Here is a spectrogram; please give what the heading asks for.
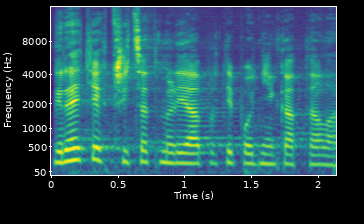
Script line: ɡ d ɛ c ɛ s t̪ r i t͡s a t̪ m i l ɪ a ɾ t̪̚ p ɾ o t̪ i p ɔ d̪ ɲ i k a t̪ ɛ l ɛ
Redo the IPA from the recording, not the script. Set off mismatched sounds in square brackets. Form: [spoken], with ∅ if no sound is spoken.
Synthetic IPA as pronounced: ɡ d ɛ c ɛ [x] t̪ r i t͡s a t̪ m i l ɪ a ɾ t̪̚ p ɾ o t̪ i p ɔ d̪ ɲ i k a t̪ ɛ l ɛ

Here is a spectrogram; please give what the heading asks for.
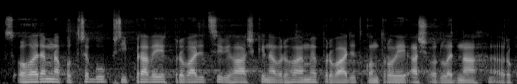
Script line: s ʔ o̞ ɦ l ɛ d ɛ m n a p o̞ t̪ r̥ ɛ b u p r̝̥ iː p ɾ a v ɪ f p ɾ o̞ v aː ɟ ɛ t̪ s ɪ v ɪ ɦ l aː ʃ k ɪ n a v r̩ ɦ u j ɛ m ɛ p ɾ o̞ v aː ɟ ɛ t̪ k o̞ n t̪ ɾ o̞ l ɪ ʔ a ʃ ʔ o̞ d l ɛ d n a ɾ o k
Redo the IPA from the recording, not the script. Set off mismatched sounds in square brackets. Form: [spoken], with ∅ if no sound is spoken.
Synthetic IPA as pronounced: s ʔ o̞ ɦ l ɛ d ɛ m n a p o̞ t̪ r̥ ɛ b u p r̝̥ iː p ɾ a v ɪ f p ɾ o̞ v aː ɟ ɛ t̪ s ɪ v ɪ ɦ l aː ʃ k ɪ n a v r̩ ɦ u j ɛ m ɛ p ɾ o̞ v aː ɟ ɛ t̪ k o̞ n t̪ ɾ o̞ l ɪ ʔ a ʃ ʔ o̞ d l ɛ d n a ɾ o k

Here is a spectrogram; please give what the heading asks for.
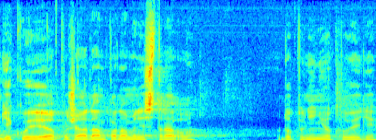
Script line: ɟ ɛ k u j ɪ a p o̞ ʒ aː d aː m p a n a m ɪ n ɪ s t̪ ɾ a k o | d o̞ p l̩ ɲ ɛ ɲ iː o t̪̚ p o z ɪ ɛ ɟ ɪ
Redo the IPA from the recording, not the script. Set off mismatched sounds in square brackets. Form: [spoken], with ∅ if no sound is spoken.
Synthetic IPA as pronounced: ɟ ɛ k u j ɪ a p o̞ ʒ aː d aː m p a n a m ɪ n ɪ s t̪ ɾ a [ʔ] o | d o̞ p l̩ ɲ ɛ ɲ iː o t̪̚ p o [v] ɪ ɛ ɟ ɪ

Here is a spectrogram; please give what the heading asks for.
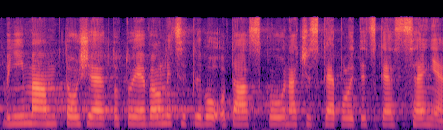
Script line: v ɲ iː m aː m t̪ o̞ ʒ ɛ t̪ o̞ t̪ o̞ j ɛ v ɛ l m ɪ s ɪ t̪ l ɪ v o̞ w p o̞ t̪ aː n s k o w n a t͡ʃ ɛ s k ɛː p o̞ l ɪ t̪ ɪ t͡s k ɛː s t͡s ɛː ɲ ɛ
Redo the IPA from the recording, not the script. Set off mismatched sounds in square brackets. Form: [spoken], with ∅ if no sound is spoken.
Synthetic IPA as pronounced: v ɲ iː m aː m t̪ o̞ ʒ ɛ t̪ o̞ t̪ o̞ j ɛ v ɛ l m ɪ [t͡s] ɪ t̪ l ɪ v o̞ w [ʔ] o̞ t̪ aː [∅] s k o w n a t͡ʃ ɛ s k ɛː p o̞ l ɪ t̪ ɪ t͡s k ɛː s t͡s ɛː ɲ ɛ

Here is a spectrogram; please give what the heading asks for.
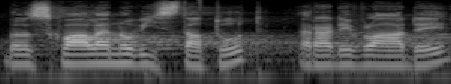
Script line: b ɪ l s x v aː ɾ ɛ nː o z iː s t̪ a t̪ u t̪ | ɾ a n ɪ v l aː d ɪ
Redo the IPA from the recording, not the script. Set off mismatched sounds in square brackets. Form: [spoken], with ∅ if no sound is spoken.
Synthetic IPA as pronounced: b ɪ l s x v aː [l] ɛ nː o [v] iː s t̪ a t̪ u t̪ | ɾ a [d] ɪ v l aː d ɪ

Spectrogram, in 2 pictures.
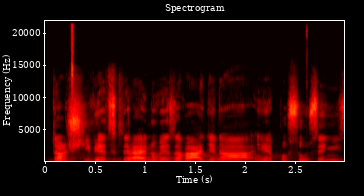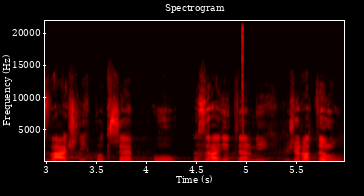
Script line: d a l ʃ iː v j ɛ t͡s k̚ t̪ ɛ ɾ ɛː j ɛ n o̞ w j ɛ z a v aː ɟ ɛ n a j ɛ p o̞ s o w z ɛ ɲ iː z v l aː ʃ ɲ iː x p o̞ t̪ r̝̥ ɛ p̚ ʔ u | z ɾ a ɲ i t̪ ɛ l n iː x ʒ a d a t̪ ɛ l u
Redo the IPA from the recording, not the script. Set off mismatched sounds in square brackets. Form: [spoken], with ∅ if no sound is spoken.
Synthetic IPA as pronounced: d a l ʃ iː v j ɛ t͡s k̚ t̪ ɛ ɾ [aː] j ɛ n o̞ [v] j ɛ z a v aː ɟ ɛ n a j ɛ p o̞ s o w z ɛ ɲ iː z v l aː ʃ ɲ iː x p o̞ t̪ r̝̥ ɛ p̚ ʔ u | z ɾ a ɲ [ɪ] t̪ ɛ l n iː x ʒ a d a t̪ ɛ l [uː]

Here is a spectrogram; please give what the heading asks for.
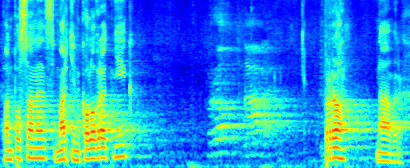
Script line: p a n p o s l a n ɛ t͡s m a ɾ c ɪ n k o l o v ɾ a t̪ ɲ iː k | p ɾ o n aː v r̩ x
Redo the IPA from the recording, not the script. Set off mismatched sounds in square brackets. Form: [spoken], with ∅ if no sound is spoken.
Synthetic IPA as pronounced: p a n p o s l a n ɛ t͡s m a ɾ c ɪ n k o l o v ɾ a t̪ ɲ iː k | p ɾ o n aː v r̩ x

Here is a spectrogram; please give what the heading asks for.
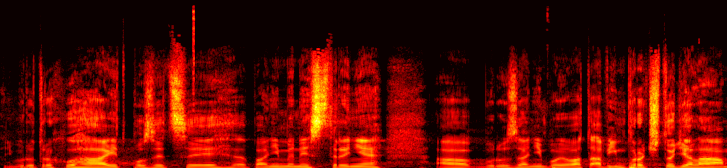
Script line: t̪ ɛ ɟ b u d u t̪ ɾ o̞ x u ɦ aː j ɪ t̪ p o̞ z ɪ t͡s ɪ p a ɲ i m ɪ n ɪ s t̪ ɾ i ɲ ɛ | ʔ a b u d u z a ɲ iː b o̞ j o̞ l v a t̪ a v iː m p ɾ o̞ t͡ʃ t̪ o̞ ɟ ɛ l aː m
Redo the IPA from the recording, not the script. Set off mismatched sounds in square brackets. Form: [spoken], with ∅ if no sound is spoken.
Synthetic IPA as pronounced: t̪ ɛ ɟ b u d u t̪ ɾ o̞ x u ɦ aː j ɪ t̪ p o̞ z ɪ t͡s ɪ p a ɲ i m ɪ n ɪ s t̪ ɾ [ɪ] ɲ ɛ | ʔ a b u d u z a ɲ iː b o̞ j o̞ [∅] v a t̪ a v iː m p ɾ o̞ t͡ʃ t̪ o̞ ɟ ɛ l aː m

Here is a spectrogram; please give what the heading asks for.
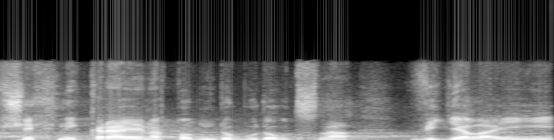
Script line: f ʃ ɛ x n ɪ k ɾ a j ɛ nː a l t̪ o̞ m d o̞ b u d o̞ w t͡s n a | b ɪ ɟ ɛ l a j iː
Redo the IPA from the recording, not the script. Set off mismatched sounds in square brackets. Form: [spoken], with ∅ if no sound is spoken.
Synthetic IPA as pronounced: f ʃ ɛ x n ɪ k ɾ a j ɛ [n] a [∅] t̪ o̞ m d o̞ b u d o̞ w t͡s n a | [v] ɪ ɟ ɛ l a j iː

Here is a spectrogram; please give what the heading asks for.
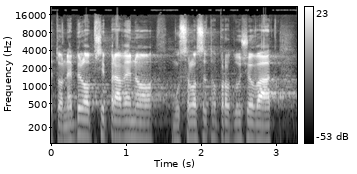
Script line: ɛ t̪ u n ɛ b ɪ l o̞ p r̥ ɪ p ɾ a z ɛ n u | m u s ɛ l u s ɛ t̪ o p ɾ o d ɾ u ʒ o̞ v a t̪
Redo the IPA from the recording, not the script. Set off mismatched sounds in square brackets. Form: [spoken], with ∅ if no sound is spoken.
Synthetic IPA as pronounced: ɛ t̪ [o] n ɛ b ɪ l o̞ p r̥ ɪ p ɾ a [v] ɛ n [o] | m u s ɛ l [o] s ɛ t̪ o p ɾ o d [l] u ʒ o̞ v a t̪

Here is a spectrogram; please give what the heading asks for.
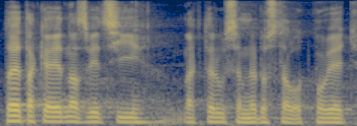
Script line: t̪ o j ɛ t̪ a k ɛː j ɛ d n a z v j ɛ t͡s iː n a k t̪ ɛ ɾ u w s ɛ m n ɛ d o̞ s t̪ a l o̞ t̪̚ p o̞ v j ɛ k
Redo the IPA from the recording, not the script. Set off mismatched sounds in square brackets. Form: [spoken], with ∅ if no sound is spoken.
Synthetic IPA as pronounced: t̪ o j ɛ t̪ a k ɛː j ɛ d n a z v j ɛ t͡s iː n a k t̪ ɛ ɾ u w s ɛ m n ɛ d o̞ s t̪ a l o̞ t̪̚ p o̞ v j ɛ [c]

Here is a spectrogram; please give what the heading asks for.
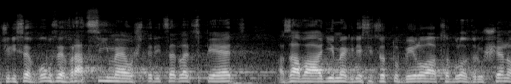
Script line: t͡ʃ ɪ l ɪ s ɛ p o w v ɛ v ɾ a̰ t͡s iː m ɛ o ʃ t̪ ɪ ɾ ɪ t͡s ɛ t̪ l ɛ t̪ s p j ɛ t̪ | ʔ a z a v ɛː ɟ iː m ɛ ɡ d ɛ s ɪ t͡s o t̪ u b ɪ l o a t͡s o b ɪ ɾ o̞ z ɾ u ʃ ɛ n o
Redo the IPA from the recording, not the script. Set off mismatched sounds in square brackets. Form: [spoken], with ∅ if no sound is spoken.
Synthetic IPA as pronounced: t͡ʃ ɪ l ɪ s ɛ p o w [z] ɛ v ɾ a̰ t͡s iː m ɛ o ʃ t̪ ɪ ɾ ɪ t͡s ɛ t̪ l ɛ t̪ s p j ɛ t̪ | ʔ a z a v [aː] ɟ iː m ɛ ɡ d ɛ s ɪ t͡s o t̪ u b ɪ l o a t͡s o b ɪ [l] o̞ z ɾ u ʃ ɛ n o

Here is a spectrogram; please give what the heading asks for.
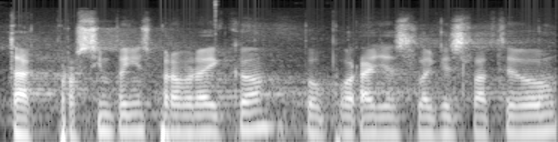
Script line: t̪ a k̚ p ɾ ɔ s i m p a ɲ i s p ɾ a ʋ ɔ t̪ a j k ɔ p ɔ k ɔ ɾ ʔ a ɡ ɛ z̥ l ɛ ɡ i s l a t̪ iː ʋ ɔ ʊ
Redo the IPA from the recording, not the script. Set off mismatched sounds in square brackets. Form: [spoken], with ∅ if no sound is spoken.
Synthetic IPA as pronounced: t̪ a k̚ p ɾ ɔ s [iː] m p a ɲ i s p ɾ a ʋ ɔ [d̪] a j k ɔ p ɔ [p] ɔ ɾ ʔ a [ɟ] ɛ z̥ l ɛ ɡ i s l a t̪ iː ʋ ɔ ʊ

